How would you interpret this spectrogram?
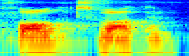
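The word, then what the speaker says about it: Volkswagen: ठीक है, तो इसको पढ़ेंगे हम लोग फॉक्सवागन।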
